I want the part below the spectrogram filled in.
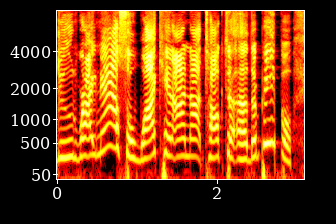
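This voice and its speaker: An animated voice, raised and projected, moves at a moderate pace with a dry, close sound and no echo. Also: woman. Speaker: TV recap YouTuber. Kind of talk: casual recap monologue. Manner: loud.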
